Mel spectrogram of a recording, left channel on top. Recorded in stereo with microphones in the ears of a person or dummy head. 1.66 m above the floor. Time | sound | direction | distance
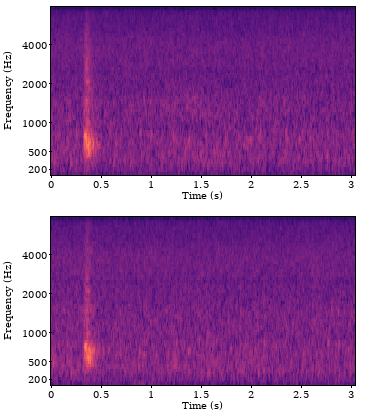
0.3 | a whoosh | 20° left (ahead or behind) | 0.9 m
